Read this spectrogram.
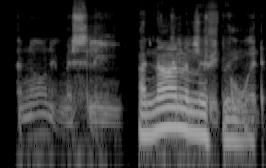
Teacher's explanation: You do want to Anonymously. stress on the second syllable, on the no syllable.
